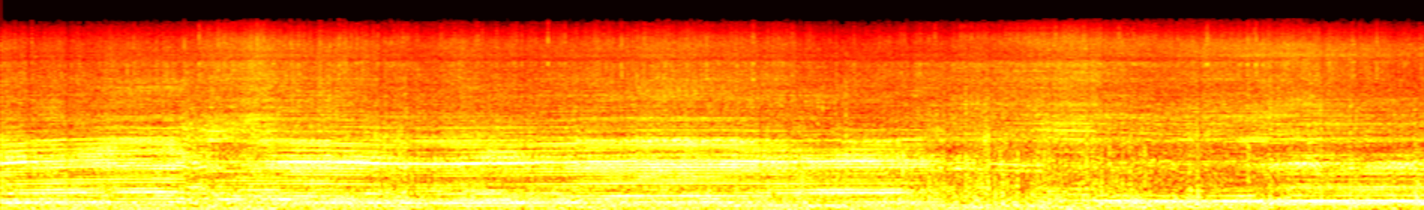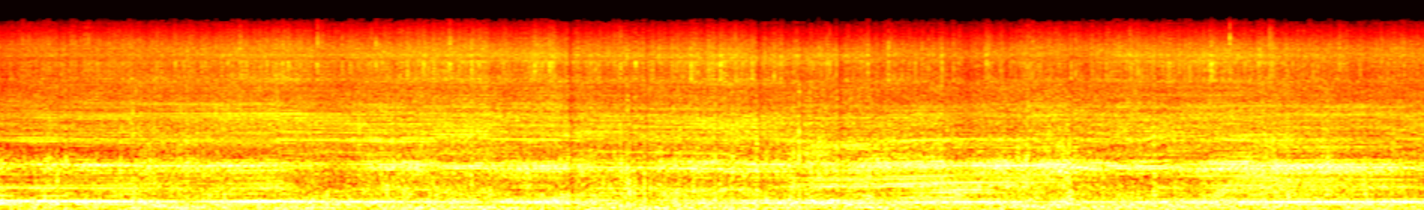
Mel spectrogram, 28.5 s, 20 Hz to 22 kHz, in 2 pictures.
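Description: Ducati 1299 Panigale's L-twin engine running under way, heard from on the bike. The engine note holds near steady cruising revs, rising and falling a little with the throttle through the bends.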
